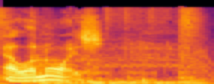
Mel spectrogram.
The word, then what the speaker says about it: Illinois: after an Indian tribe the members of said tribe pronounced the name of their tribe with the S Illinois's therefore technically speaking if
